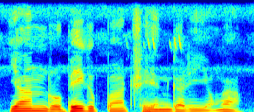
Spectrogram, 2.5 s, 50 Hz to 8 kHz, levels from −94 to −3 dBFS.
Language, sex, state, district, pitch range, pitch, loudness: Garo, male, Meghalaya, West Garo Hills, 120-150 Hz, 125 Hz, -19 LUFS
